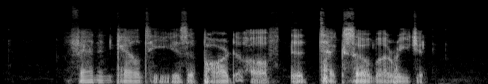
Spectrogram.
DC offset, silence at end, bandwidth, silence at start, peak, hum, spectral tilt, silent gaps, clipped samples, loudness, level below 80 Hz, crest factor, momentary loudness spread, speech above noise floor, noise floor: under 0.1%; 0.65 s; 15 kHz; 0.7 s; -2 dBFS; none; -5.5 dB/octave; none; under 0.1%; -22 LUFS; -40 dBFS; 22 dB; 8 LU; 42 dB; -64 dBFS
